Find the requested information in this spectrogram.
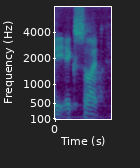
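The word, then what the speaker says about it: Xsight: Excite photography and video, Excite spelled with an X, so X-S-I-G-H-T, Excite. Mm-hmm.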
